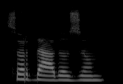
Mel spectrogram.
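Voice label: "sordados", female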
